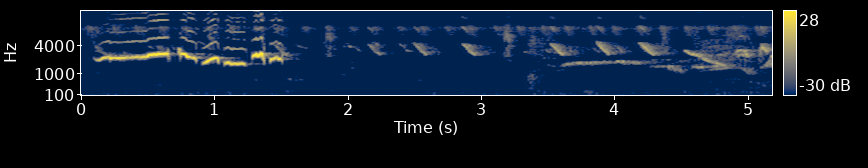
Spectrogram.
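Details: White-rumped shama female call meant to stir males into full song: a bright whistled phrase with rapid looping pulses over the first second and a half, followed by a quieter run of short descending chips and a rising whistled slur.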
